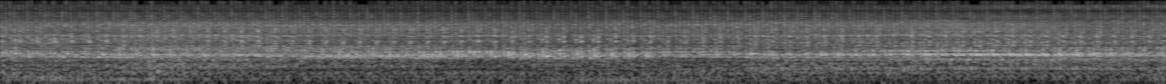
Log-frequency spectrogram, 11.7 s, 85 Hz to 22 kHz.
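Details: 2012 Chevrolet Cruze 1.4L turbo Ecotec at idle: a steady, fairly quick diesel-like metallic clatter. Serious internal damage is suspected, possibly lifters, timing or rod knock; the source is unconfirmed.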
